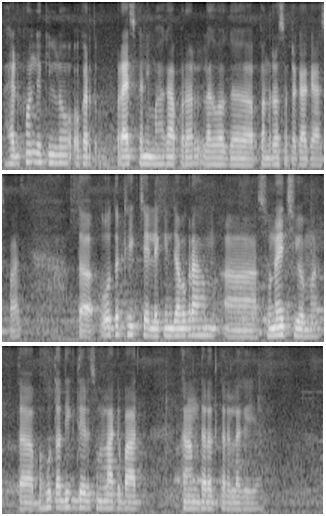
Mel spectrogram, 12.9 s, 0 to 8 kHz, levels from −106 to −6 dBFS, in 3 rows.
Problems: constant background noise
